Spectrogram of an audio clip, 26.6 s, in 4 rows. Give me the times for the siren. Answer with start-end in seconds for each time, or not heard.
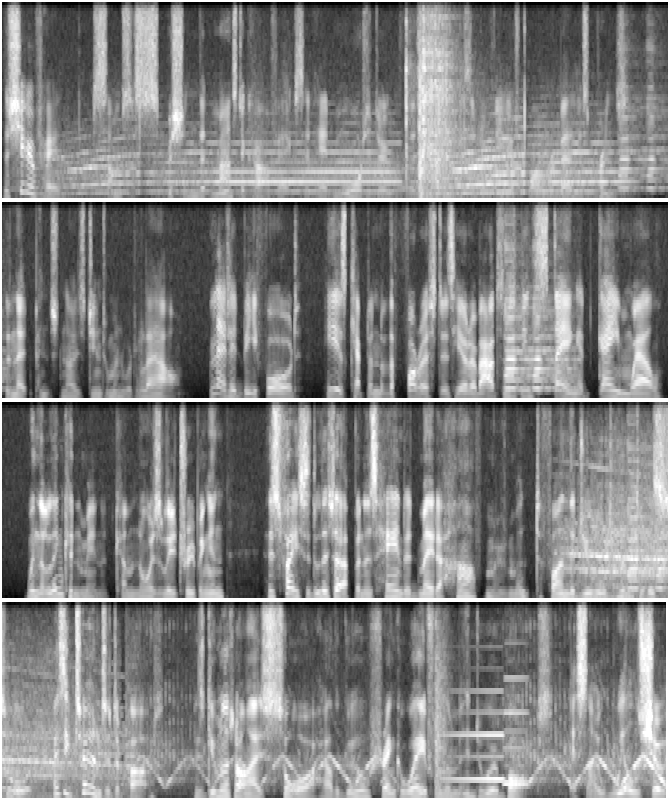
0.0-6.4, 18.8-26.5.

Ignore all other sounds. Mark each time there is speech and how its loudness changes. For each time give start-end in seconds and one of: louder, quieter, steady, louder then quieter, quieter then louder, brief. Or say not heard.
0.0-26.5 louder.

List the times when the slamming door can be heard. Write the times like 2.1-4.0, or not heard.
3.9-4.9.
